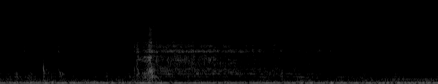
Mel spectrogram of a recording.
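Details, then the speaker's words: Sessions Electric clock from about the mid-1930s with a Hammond manually started motor, after repair and reassembly, plugged in and started: a soft, steady low hum with a few light handling scrapes; it is running smoothly and quietly. "it's running. And it's running quiet."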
